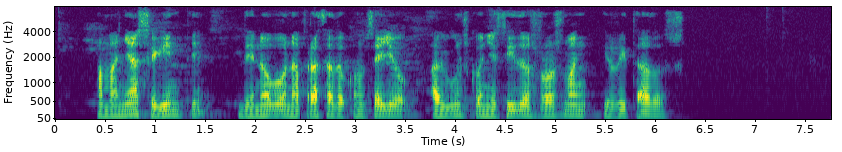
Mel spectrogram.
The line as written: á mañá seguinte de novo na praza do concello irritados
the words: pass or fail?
fail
